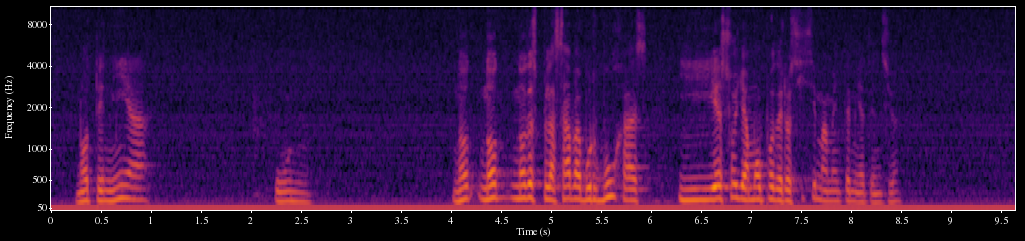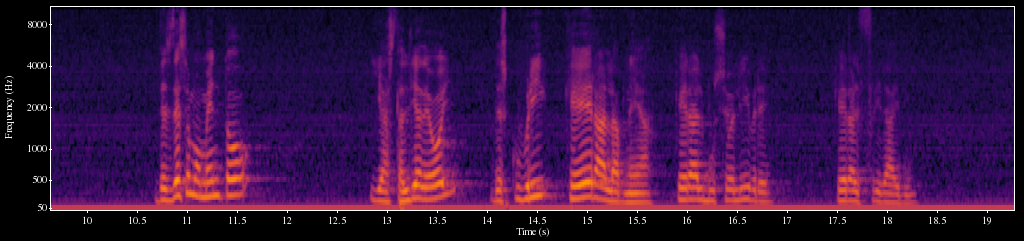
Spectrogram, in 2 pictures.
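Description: A man speaks with animation through a microphone.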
